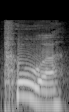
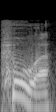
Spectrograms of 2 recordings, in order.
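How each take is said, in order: No difference in how they are said.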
